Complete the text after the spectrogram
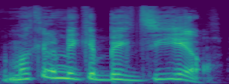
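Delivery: high, quick mock protest; protesting mom. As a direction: imitate mom insisting, voice shooting up. Mom's protest in retold argument.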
